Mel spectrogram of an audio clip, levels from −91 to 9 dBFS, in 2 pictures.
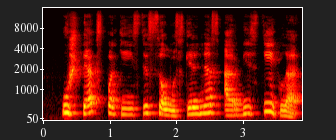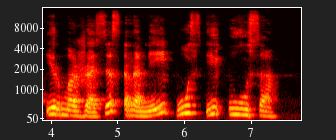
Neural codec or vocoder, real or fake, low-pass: codec, 44.1 kHz, 7.8 kbps, Pupu-Codec; fake; 14.4 kHz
